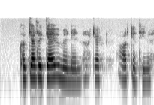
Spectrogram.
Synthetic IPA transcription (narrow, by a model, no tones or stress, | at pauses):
kʰv̥aːðcɛɾðɪcaːjvɪmʏnːɪncɛk̚n̥ | aɾcɛnt̪ʰiːnɪ̥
